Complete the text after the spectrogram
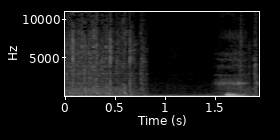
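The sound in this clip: A sewing machine runs with a faint mechanical whir that stops partway through, then starts again briefly with a short hum.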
